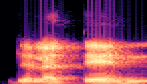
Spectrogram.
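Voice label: "jelatin", Malay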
